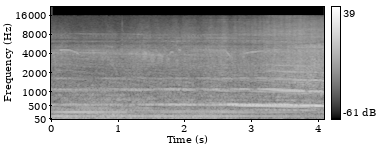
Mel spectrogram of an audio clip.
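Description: Electric ducted-fan motor of a 64 mm K-8 model jet whining steadily in flight, growing louder in the second half with a slight drop in pitch near the end as it comes closer.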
